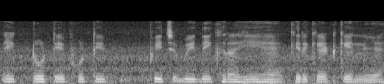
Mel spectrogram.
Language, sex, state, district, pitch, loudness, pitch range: Hindi, male, Gujarat, Valsad, 120 Hz, -15 LUFS, 115-125 Hz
